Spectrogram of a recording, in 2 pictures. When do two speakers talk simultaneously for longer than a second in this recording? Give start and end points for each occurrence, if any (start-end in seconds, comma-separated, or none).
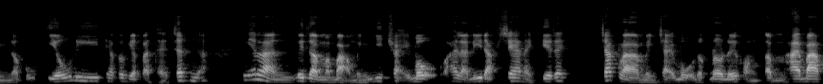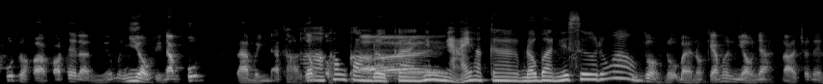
11.2-12.8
